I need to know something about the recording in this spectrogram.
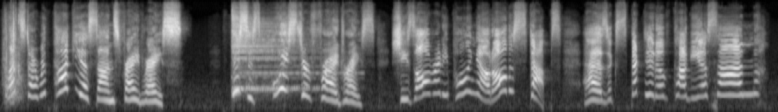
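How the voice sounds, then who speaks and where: Teenage girl food judge, anime radio play: very high, theatrical, grandiose, wildly animated. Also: slight background noise, heavily acted. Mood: grandiose, gushing. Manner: grandiose, gushing, dramatic pauses. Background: background music.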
